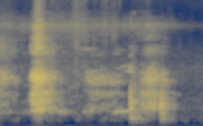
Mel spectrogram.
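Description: A man laughing under his breath: a few short, wheezy exhaled bursts, the first the loudest.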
